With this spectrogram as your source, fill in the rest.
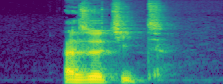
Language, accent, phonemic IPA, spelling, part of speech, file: French, France, /a.zɔ.tit/, azotite, noun, LL-Q150 (fra)-azotite.wav
- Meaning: nitrite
